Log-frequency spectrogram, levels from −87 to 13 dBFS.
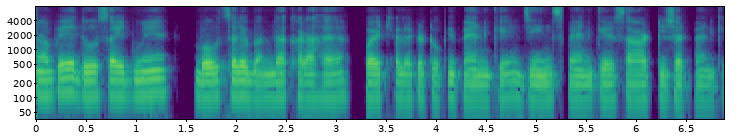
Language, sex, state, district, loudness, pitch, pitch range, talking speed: Hindi, male, Haryana, Jhajjar, -18 LUFS, 105 Hz, 100-115 Hz, 210 wpm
